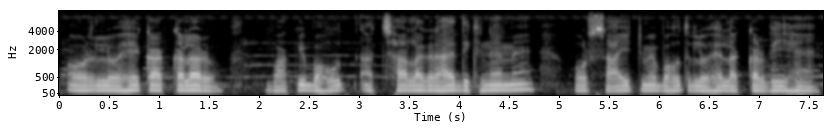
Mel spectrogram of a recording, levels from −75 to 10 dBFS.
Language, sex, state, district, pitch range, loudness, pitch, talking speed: Hindi, male, Jharkhand, Deoghar, 115-125 Hz, -16 LUFS, 120 Hz, 155 wpm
